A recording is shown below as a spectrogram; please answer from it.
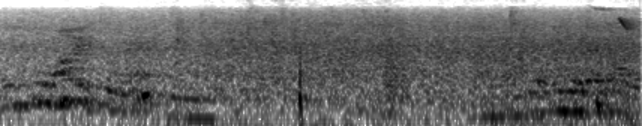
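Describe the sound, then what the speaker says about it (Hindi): Steady rain falling outdoors, a continuous broadband hiss with occasional faint drop ticks, heard alone without talk at a constant moderate level. "देखिए बरसात हो गई"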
